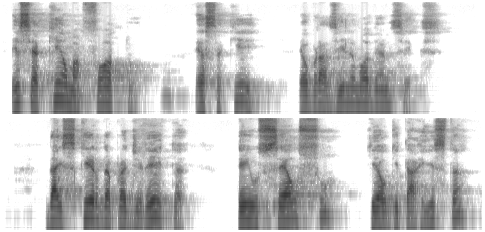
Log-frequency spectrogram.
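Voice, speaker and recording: This man has a dark, mellow tone, a high pitch and ordinary pitch variation. He speaks at a very slow pace with long, frequent pauses. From Brazil, southern Minas Gerais. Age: 80s+. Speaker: journalist and writer. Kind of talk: oral history interview. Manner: halting, with repetitions.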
